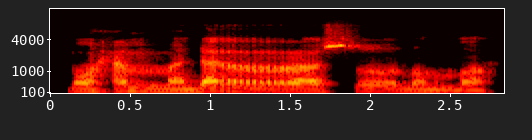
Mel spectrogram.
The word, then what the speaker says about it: Muhammadar Rasulullah: Syahadat Rasul ini adalah pengucapan kalimat wa asyhadu anna Muhammadar Rasulullah. Kenapa dar? Karena itu ada tanwin bertemu dengan huruf ra. Itu kalimatnya adalah hukum idgham bila guna.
